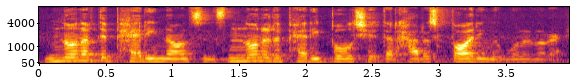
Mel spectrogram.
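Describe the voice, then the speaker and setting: A man's voice: fairly high pitch, quick pace, slight background noise. Earnest Australian man telling a story. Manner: earnest and emphatic, often trailing off softer. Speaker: motivational speaker. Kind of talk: motivational vlog storytelling.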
